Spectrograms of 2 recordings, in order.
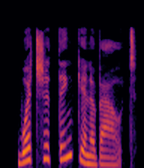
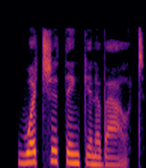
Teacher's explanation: Did you hear how about is often reduced to bout?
